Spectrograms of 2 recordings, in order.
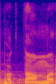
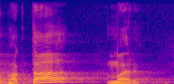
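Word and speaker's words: भक्तामर: देखो सब बोला भक्तांबर बोल रहे हैं। कोई नहीं बोलेगा भक्ता मर ये शुद्ध है।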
